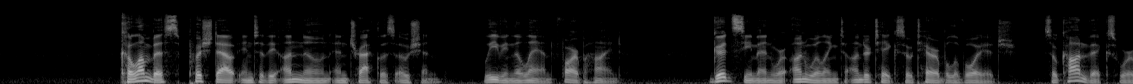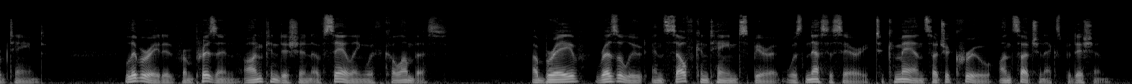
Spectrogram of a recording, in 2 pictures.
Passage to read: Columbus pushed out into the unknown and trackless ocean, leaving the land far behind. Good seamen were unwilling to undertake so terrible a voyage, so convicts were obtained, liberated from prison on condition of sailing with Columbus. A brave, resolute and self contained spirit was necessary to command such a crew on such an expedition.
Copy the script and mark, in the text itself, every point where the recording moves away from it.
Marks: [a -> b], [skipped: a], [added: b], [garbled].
Columbus pushed out into the unknown and trackless ocean, leaving the land far behind. Good seamen were unwilling to undertake so terrible a voyage, so convicts were obtained, liberated from prison on condition of sailing with Columbus. A brave, resolute and self contained spirit was necessary to command such a crew on such an expedition.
